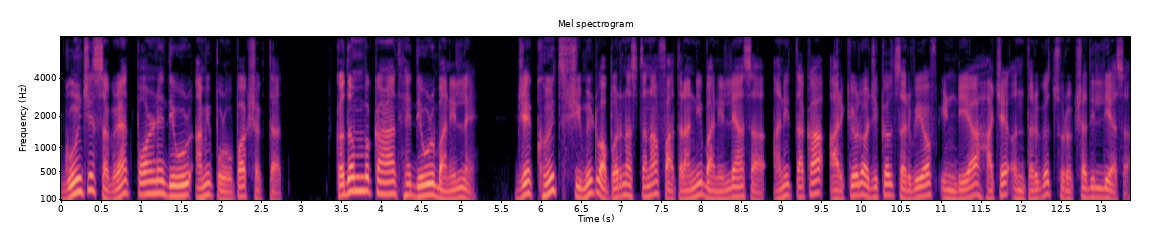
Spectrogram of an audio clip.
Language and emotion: Goan Konkani, neutral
